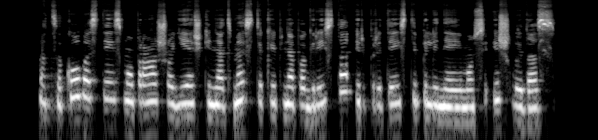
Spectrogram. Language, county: Lithuanian, Kaunas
